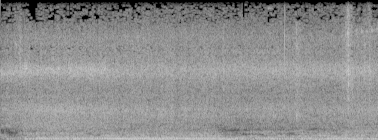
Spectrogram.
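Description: A bus interior rattles and vibrates over the road.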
